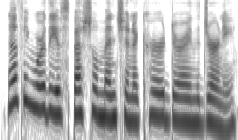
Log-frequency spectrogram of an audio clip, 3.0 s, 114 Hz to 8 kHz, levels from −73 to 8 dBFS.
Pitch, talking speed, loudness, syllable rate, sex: 240 Hz, 180 wpm, -16 LUFS, 6.1 syllables/s, female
